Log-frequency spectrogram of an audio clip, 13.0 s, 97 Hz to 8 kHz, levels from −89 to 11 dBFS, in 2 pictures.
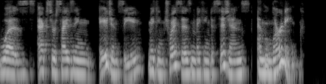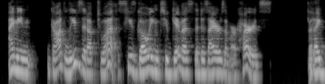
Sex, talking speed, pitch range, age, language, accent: female, 135 wpm, 170-205 Hz, 20-39, English, American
